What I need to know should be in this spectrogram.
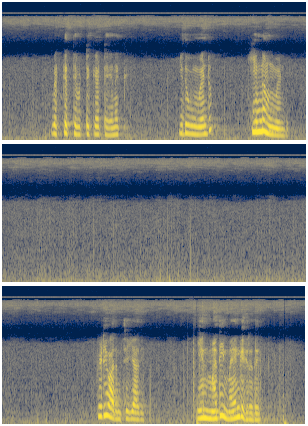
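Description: A young woman speaks with feeling, close by.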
